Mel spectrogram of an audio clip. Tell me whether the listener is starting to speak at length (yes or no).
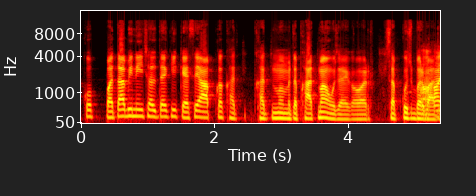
yes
